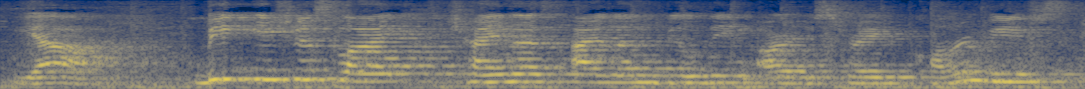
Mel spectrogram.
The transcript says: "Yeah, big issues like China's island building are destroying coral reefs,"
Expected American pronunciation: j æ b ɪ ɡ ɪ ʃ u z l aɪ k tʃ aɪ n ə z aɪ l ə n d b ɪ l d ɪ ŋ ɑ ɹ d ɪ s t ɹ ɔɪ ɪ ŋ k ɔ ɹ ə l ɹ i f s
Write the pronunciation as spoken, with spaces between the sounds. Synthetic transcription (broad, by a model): j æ b ɪ ɡ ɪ ʃ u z l aɪ k tʃ aɪ n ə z aɪ l ə n d b ɪ l d ɪ ŋ ɑ ɹ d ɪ s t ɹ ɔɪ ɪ k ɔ l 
